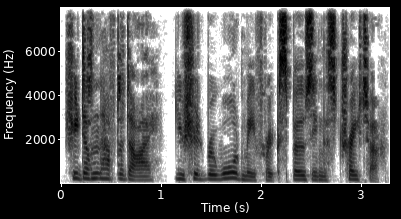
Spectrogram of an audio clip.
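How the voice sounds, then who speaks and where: A woman's voice: medium pitch, a little fast, no echo, studio quality, close to an everyday voice. A woman acting a haughty, sardonic young Sith sorceress in a video game, with a cool, imperious and dryly mocking delivery. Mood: cool, measured. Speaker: video game player character. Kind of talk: scripted video game dialogue.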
